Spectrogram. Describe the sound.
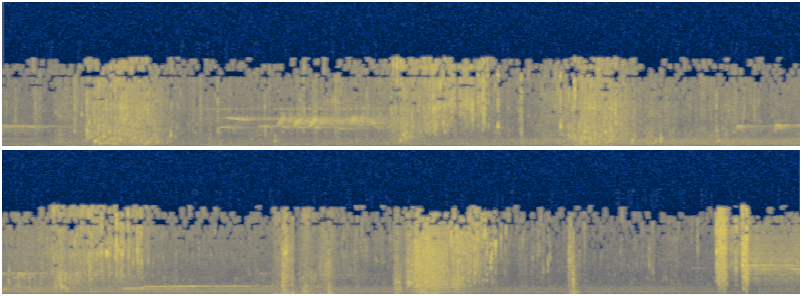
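Water laps and sloshes gently around a canoe. Softer stretches of trickling water are broken by a few louder splashing surges.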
